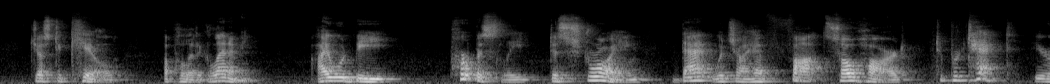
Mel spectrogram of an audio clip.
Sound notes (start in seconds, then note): none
